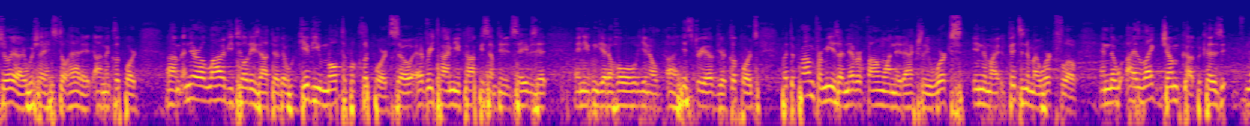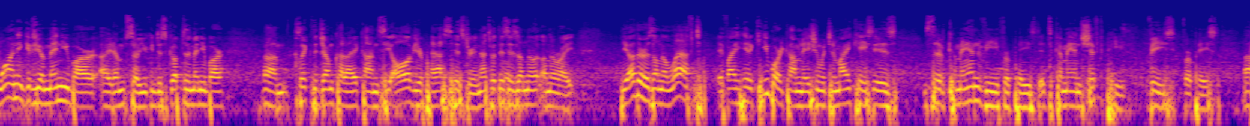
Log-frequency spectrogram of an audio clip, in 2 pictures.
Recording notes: Live at Macworld Expo 2007.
